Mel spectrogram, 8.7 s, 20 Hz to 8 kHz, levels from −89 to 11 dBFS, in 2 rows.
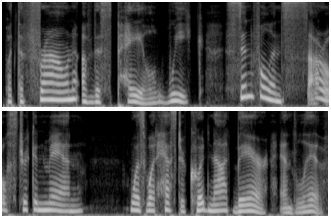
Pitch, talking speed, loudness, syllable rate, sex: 185 Hz, 140 wpm, -19 LUFS, 3.4 syllables/s, female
